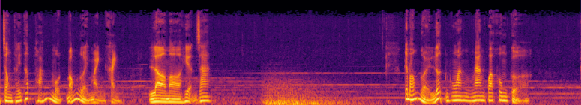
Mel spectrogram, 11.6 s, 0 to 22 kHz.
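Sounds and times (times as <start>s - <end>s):
speech: 0.1s - 4.3s, 8.1s - 10.6s
thunder rumbling in a rainstorm: 5.1s - 8.5s.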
